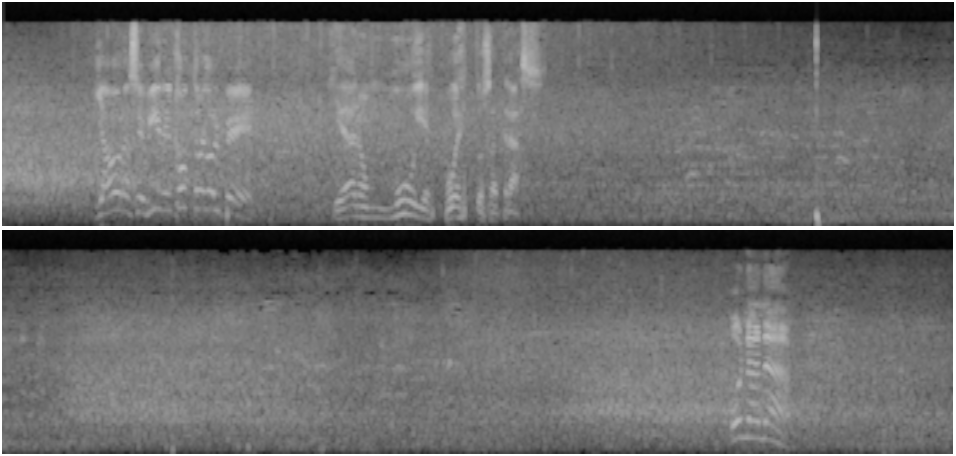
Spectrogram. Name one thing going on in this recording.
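A stadium crowd roars and murmurs steadily, swelling at times.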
